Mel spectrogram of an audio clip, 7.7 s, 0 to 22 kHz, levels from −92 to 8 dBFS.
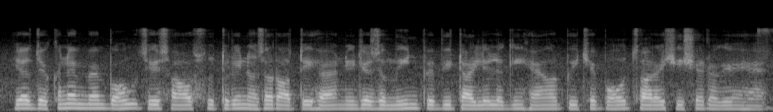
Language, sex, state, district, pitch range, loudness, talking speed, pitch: Hindi, male, Uttar Pradesh, Muzaffarnagar, 130-140 Hz, -22 LUFS, 170 wpm, 135 Hz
